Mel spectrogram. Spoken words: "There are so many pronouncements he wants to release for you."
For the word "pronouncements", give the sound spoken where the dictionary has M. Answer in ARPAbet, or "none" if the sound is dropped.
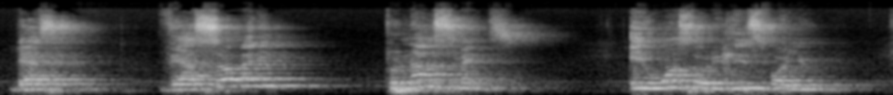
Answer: M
